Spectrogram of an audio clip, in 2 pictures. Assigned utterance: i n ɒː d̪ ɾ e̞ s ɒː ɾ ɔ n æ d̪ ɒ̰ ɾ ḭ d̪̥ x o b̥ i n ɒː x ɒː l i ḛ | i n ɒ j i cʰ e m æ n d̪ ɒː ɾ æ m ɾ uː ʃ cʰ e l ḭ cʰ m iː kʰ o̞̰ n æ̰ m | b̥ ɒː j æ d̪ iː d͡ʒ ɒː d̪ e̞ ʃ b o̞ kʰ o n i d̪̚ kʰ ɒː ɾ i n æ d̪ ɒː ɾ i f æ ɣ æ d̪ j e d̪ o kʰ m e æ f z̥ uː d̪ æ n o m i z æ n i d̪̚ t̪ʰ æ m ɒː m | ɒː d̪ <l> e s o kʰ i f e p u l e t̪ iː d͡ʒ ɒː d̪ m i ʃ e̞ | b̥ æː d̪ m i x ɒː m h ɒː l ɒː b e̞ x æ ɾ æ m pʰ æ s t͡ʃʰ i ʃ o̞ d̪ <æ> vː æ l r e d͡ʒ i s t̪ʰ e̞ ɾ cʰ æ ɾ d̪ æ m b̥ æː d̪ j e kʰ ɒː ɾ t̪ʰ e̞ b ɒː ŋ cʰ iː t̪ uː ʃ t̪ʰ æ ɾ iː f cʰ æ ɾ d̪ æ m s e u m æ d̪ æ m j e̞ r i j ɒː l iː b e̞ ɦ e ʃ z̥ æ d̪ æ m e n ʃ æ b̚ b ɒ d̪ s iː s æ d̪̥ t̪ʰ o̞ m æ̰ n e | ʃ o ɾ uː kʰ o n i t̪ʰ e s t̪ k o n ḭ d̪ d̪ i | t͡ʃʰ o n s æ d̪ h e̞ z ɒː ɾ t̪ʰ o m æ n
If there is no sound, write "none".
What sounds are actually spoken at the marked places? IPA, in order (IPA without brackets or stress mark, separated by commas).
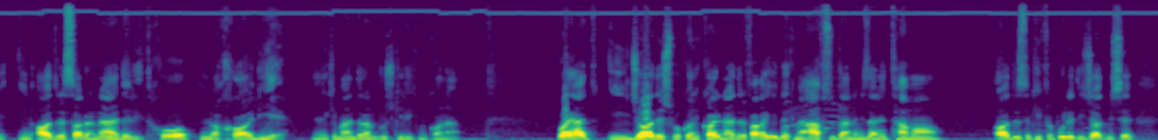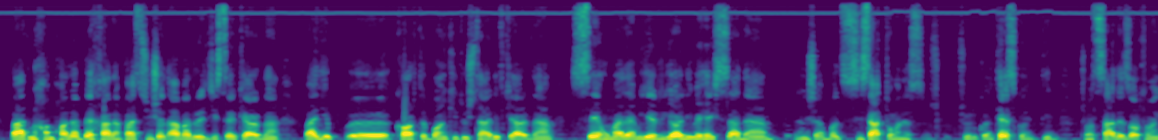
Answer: ɾ, æ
